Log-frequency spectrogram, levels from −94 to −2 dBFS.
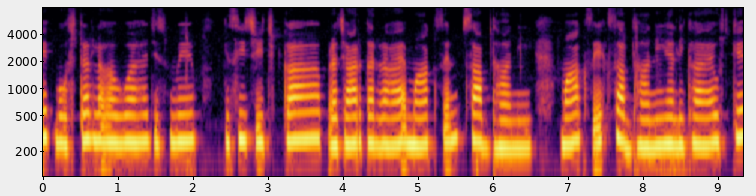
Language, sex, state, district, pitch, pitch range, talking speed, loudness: Hindi, female, Bihar, West Champaran, 250 Hz, 235-260 Hz, 155 wpm, -14 LUFS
